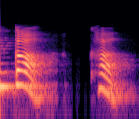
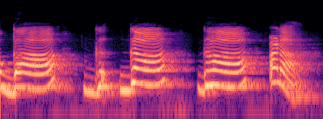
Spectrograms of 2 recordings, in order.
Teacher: उच्चारण में कंपन नहीं होता, जैसे का, खा। ठीक है, कंपन नहीं हो रहा, सांस से आप बोल सकते का, खा। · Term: अघोष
